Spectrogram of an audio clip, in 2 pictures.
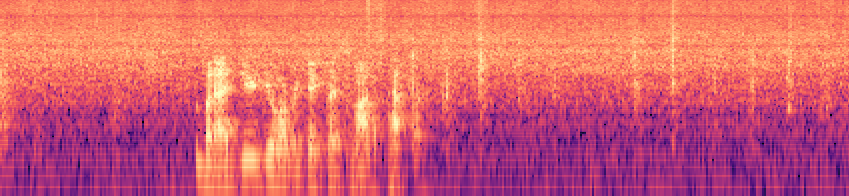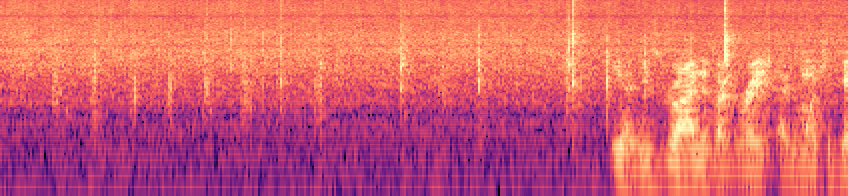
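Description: Onions sizzle softly in a frying pan.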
